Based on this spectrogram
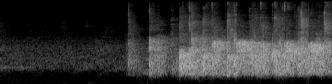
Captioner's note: applause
